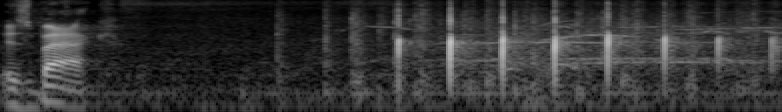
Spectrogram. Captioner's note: audience claps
